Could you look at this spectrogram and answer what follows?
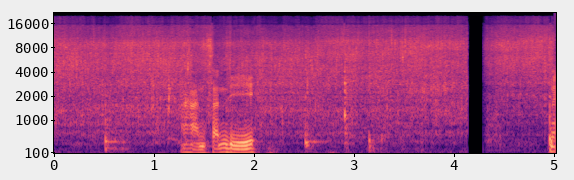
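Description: Giant beetles are stir-fried in a pan with a steady, crackling sizzle and occasional scraping stirs. A voice briefly speaks partway through.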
